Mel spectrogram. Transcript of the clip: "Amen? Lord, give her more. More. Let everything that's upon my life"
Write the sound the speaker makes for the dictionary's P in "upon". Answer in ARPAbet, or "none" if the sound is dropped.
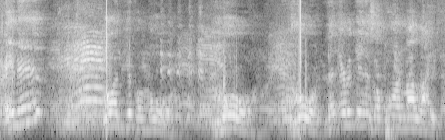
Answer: P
